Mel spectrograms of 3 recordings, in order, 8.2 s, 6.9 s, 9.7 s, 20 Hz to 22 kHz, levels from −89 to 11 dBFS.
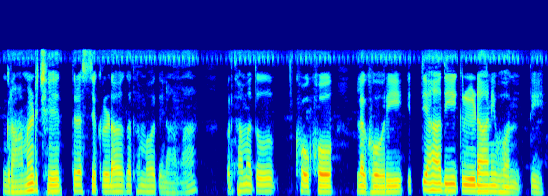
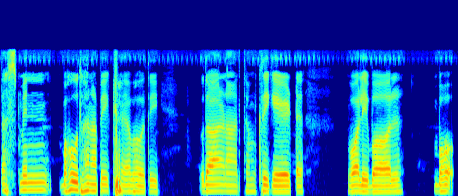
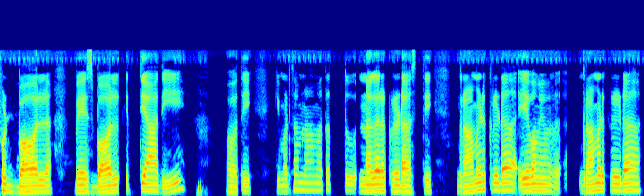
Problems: constant background noise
